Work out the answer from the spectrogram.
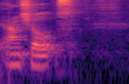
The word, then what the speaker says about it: Anschutz: Okay, so that's the Anschutz, according to the internet, is how you pronounce it.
